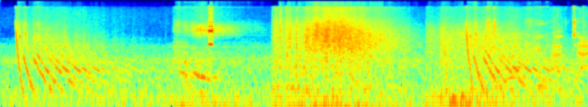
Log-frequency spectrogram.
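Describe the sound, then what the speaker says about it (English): Laser fire from the Star Trek: The Next Generation: A Final Unity video game, booming bursts with a brief tonal zap, loud and close, repeating over a few seconds. "Our laser fire missed."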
